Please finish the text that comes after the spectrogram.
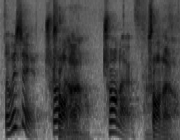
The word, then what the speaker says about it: Toronto: should be so it's Toronto not Toronto OH is it Toronto Toronto Toronto like as quick as you possibly can like it's a crime to say it Toronto of Toronto there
